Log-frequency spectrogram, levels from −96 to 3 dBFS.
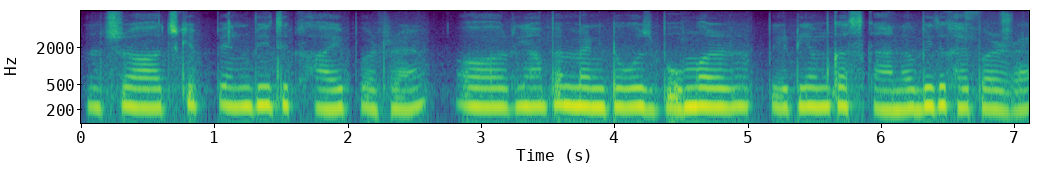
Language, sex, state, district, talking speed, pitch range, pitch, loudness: Hindi, female, Andhra Pradesh, Anantapur, 175 wpm, 215-230 Hz, 220 Hz, -14 LUFS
